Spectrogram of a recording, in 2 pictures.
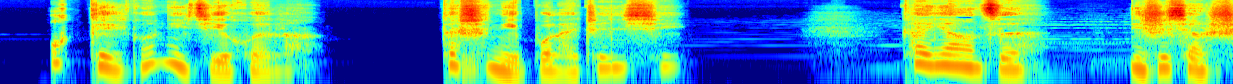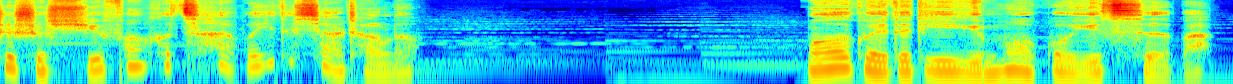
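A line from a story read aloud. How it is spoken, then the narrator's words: Soft whisper in ear. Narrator (Chinese): 在他耳边轻声道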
